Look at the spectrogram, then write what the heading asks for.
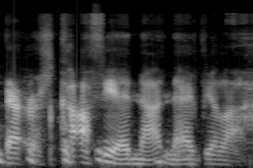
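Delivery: low, croaky voice.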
